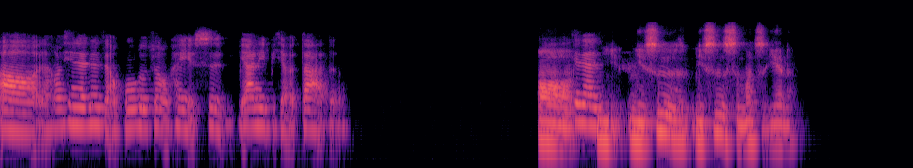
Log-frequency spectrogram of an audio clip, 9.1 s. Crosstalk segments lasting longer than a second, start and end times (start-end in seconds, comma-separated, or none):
none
